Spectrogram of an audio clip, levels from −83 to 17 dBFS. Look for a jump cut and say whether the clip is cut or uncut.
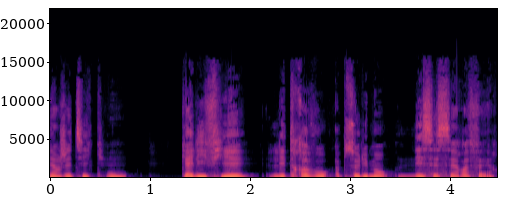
cut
